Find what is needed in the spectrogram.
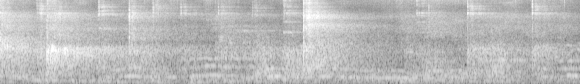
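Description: Table tennis balls clicking sharply and irregularly off bats and tables, a handful of separate hits, with voices talking in a large hall.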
